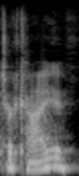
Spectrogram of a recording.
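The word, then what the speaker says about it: Türkiye: By the way, uh I forget how to pronounce Turkey the correct way, but Turkey uh like their country already went through what we're going through. So something like Turkai.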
